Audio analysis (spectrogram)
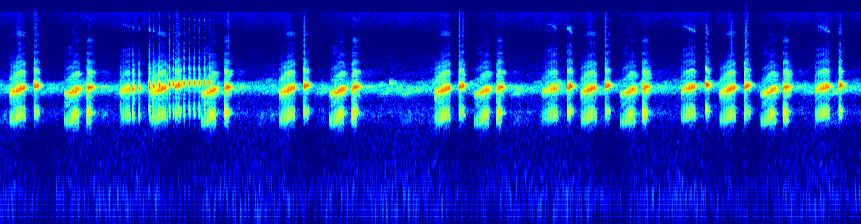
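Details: Night chorus of frogs giving short, harsh, nasal croaks in quick runs, sometimes doubled, with a fast rattling trill early on; calls overlap steadily with brief pauses, nothing else audible.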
